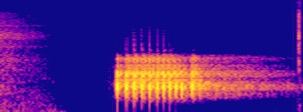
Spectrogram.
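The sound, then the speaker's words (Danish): A telephone bell rings once, a rapid metallic trill of about half a second that leaves a bright tone fading away. A brief rustle and a short silence come before it. “Øh, det er naturtelefonen, kan jeg høre.”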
